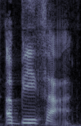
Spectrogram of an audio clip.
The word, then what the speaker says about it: Ibiza: The other day someone told me, if you're going to name a bronzer Ibiza, you need to say it correctly. It's Ibiza.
